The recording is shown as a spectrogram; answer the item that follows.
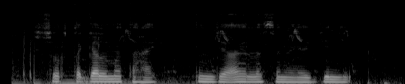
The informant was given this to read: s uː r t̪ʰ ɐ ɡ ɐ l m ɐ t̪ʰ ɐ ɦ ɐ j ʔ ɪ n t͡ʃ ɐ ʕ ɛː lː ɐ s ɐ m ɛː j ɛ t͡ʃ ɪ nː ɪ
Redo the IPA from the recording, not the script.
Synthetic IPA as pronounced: s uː r t̪ʰ ɐ ɡ ɐ l m ɐ t̪ʰ ɐ ɦ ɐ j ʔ ɪ n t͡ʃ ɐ ʕ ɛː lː ɐ s ɐ m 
